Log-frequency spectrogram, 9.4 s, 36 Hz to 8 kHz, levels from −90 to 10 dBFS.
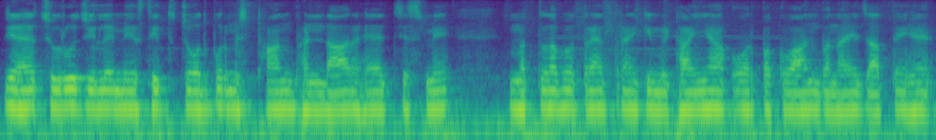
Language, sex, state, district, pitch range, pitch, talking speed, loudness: Hindi, male, Rajasthan, Churu, 115-120 Hz, 115 Hz, 130 wpm, -16 LUFS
